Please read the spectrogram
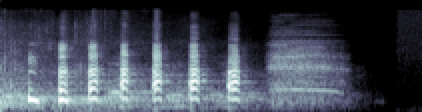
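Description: A person laughing in a quick run of about six short bursts that trail off, followed by an abrupt cut to silence near the end.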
